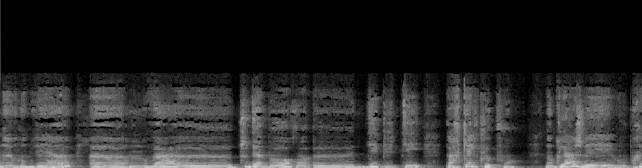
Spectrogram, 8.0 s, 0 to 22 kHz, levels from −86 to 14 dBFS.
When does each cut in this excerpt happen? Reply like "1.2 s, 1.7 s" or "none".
1.1 s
